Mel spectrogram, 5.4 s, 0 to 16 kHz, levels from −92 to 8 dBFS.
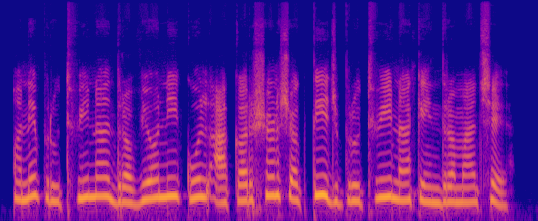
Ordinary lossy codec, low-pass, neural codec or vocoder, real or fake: Opus, 32 kbps; 14.4 kHz; none; real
